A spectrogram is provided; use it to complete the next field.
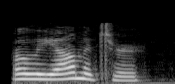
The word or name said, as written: oleometer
